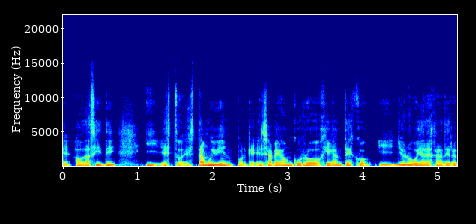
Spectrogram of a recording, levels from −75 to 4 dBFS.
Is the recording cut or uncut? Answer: uncut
